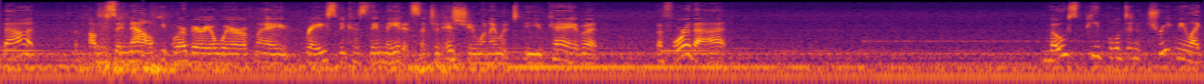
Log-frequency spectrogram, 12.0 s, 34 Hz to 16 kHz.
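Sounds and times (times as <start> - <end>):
road rumble inside car: 0.0 - 12.0.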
